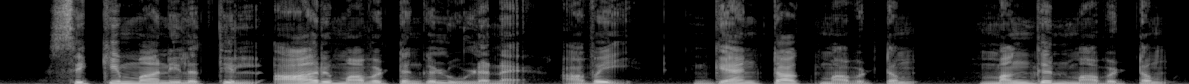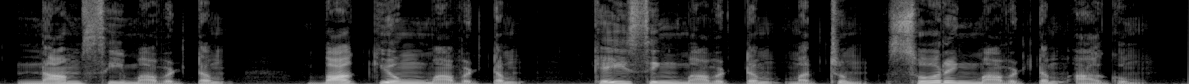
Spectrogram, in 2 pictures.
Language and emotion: Tamil, neutral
